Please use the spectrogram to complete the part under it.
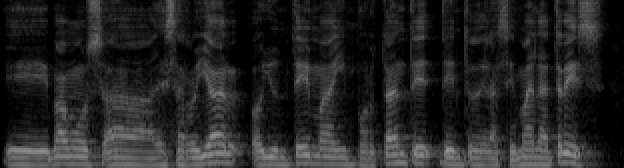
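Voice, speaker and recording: A middle-aged man teaches an online class, explaining things step by step, addressing his students often and leaning on tag questions to check in. He speaks at a normal speed in a medium-pitched, steady, slightly mellow voice.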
